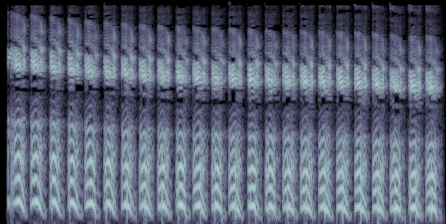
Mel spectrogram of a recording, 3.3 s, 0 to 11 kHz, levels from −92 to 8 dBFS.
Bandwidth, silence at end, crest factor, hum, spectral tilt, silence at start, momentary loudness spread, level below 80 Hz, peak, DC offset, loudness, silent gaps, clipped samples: 10.5 kHz; 0.05 s; 14 dB; none; -3.5 dB/octave; 0.05 s; 1 LU; -50 dBFS; 0 dBFS; under 0.1%; -14 LUFS; none; under 0.1%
